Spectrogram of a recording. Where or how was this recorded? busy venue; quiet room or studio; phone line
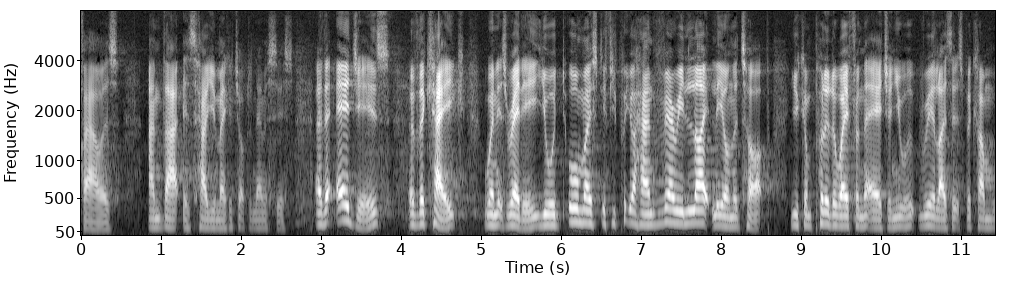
busy venue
